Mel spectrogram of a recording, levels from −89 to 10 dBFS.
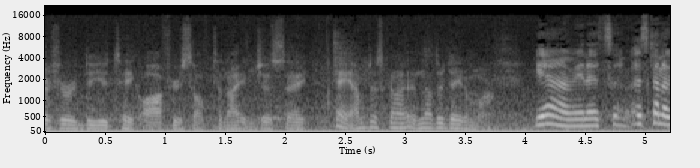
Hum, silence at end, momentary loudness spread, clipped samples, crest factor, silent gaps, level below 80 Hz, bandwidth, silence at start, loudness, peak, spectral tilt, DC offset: none; 0 s; 10 LU; under 0.1%; 18 dB; none; -42 dBFS; 16 kHz; 0 s; -26 LUFS; -6 dBFS; -5.5 dB/octave; 7%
